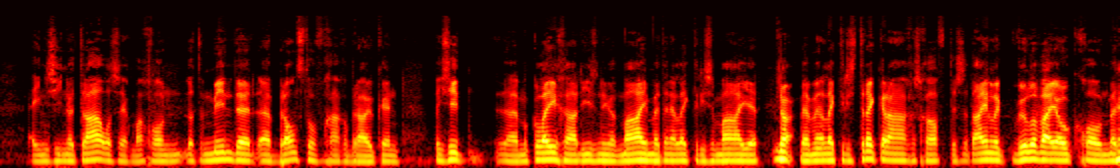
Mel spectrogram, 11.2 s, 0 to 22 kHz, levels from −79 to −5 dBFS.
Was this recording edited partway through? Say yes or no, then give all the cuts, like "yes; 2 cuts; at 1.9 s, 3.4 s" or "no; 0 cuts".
no; 0 cuts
